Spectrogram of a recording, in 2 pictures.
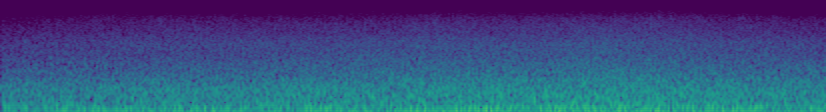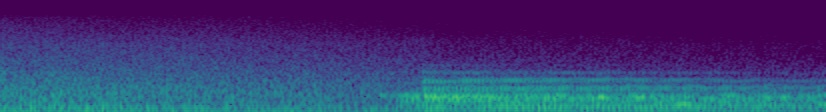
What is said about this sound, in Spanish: se puede observar la confluencia entre los ríos Báquer y Neff, un lugar impresionante en el que la potencia de los caudales quita el aliento.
